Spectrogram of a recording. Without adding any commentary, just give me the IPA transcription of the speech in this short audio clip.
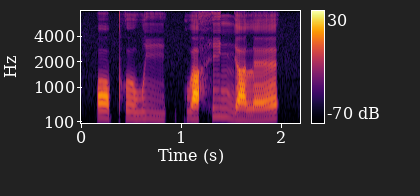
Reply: ɔ˨ pʰ ʊ˨ w i˨ | kʷ a˨ h i˦ ɲ a˨ l ɛ˨˦

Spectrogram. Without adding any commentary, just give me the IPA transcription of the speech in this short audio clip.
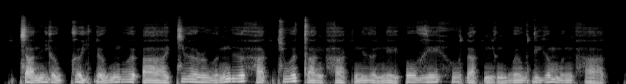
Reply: c a˨˩˨ n j ə˨˩˨ w k ə˨˩˦ j ɗ ə˨˩˨ w ŋ u˧ ə̯ ʔ aː˨˩ c ɨ˧ ə̯ ɹ u˨˩˨ ə̯ ŋ ɨ˧ ə̯ h a˨˩ k̚ c u˧˥ ə̯ t̪ a˨˩ ŋ h a˨˩ k̚ n ɨ˨˩ ə̯ n e˨˩ ʔ o˧ ɣ e˧˥ h u˧ ɗ a˨˩ k̚ ɲ ə˨˩˨ ŋ w ə˧˥ w ɗ i˧˥ ə̯ m ə˧ ŋ h a˨˩ t̚

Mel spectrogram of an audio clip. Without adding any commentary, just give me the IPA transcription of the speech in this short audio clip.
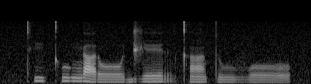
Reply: tʰ i˦˨ kʰ u˦ ŋ ɾ a˨ ɾ oː˨ d͡ʒ eː˦ r kʰ ã˦ t u˨ v o˨

